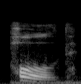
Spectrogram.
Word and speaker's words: pulled: Okay, this word here, ed ending. Okay, pulled instead of pulled, it's pulled. Pulled.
